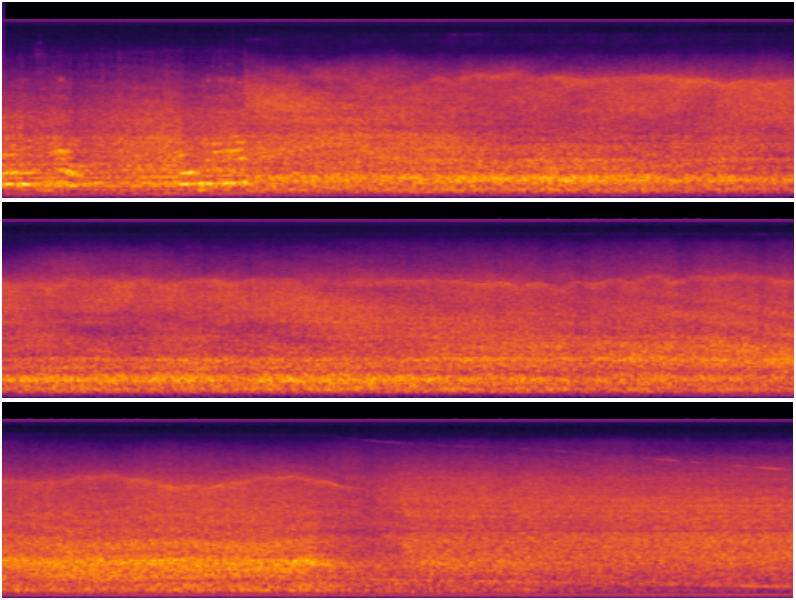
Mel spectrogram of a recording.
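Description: A powerful pulling tractor engine roars loudly.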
